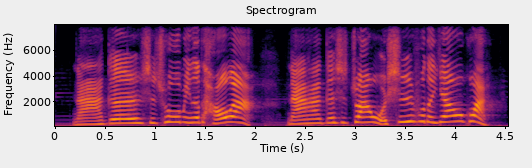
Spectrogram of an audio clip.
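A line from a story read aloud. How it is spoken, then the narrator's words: Loud scolding. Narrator (Chinese): 孙悟空和猪八戒 大声呵斥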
